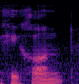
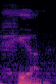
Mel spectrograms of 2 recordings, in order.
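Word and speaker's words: Gihón: Algunos dicen Gijón, en España hay una ciudad que se llama Gijón, pero se escribe con J, otros lo leen Gión.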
